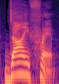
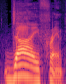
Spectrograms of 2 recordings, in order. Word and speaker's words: diaphragm: f die frame and g is silent diaphragm diaphragm the diaphragm is the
